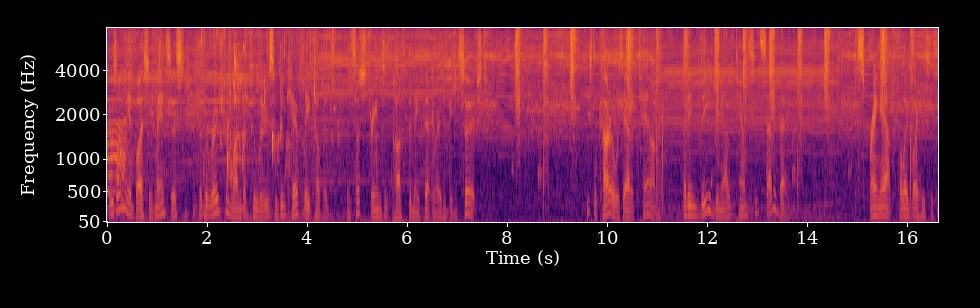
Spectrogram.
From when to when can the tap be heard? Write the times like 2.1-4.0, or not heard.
0.0-7.0.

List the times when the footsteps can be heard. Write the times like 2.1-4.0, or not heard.
8.1-16.3.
